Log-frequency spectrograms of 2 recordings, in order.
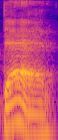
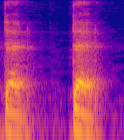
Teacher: So the mistake I often hear is that students don't get enough open quality for that a like bat vowel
